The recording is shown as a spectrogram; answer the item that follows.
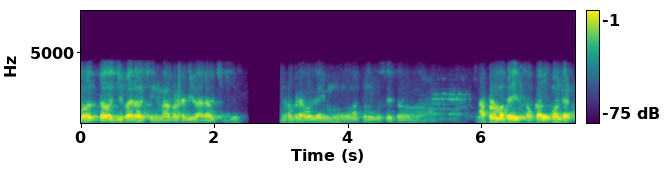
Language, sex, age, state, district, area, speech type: Odia, male, 18-30, Odisha, Puri, urban, conversation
